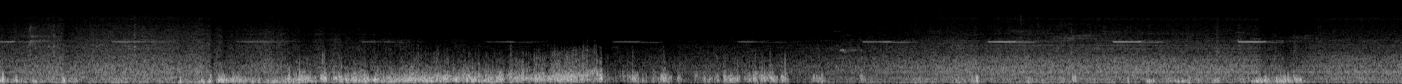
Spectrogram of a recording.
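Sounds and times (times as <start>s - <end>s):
high-pitched warning beeps: 0.0s - 0.5s, 1.1s - 1.8s, 2.4s - 2.8s, 3.6s - 4.0s, 4.9s - 5.5s, 6.1s - 6.6s, 7.4s - 9.2s, 9.9s - 10.4s, 11.1s - 11.7s, 12.4s - 12.9s.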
